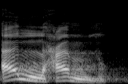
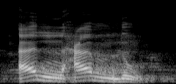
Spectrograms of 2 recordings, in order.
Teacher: jangan sampai Antum tebalkan huruf hamzah bacalah dia dengan tipis jangan sampai dibaca tebal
